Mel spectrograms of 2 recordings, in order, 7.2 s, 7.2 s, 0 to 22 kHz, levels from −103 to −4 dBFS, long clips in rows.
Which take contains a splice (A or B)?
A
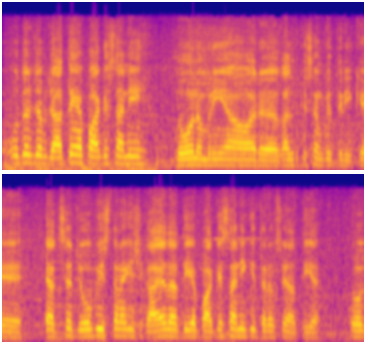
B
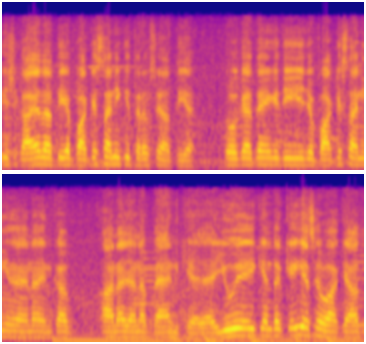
A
